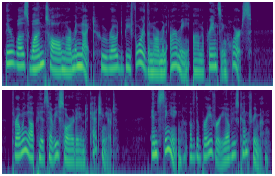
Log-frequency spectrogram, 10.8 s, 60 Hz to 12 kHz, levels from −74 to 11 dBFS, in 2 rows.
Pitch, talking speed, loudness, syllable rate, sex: 185 Hz, 175 wpm, -19 LUFS, 5.4 syllables/s, female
